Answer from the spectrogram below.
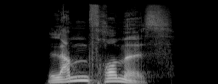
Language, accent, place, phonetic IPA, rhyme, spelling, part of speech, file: German, Germany, Berlin, [ˌlamˈfʁɔməs], -ɔməs, lammfrommes, adjective, De-lammfrommes.ogg
- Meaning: strong/mixed nominative/accusative neuter singular of lammfromm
